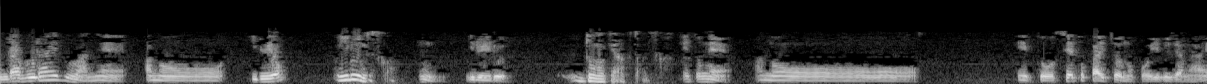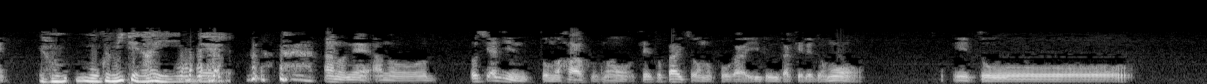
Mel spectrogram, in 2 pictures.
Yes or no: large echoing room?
no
